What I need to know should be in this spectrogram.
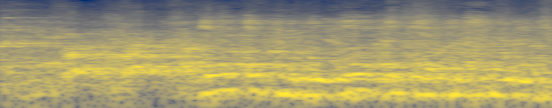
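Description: A woman calls out commands to a dog.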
